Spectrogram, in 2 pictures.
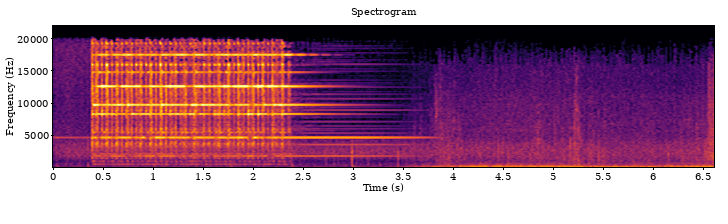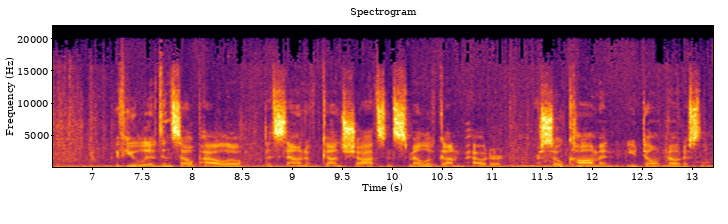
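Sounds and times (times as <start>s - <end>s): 
telephone ringing unanswered: 0.0s - 4.2s
low rumbling noise: 3.6s - 13.1s
speech: 7.3s - 13.1s.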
